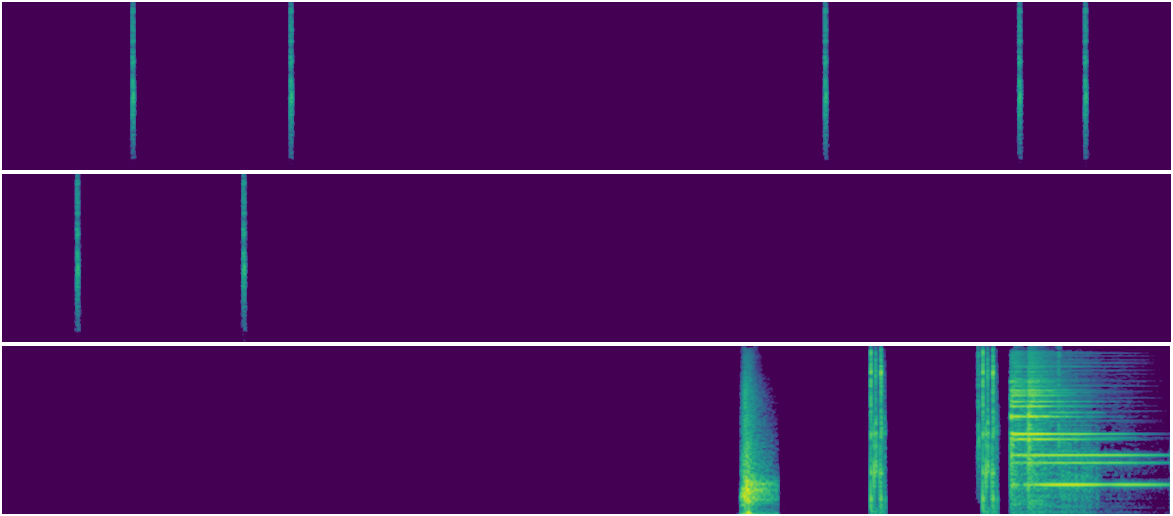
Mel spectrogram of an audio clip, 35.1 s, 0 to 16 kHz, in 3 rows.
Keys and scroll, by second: 15.5 Caps_Lock, 16.3 c, 17.2 o, 17.4 l, 18.3 e, 19.6 c, 20.8 t, 22.0 i, 22.5 v, 23.1 e, 24.3 Return, 27.1 n, 27.7 e, 28.3 d, 28.8 i, 29.9 a.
